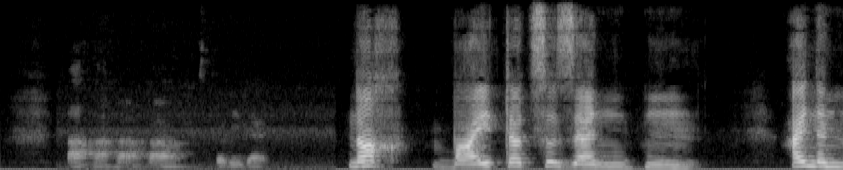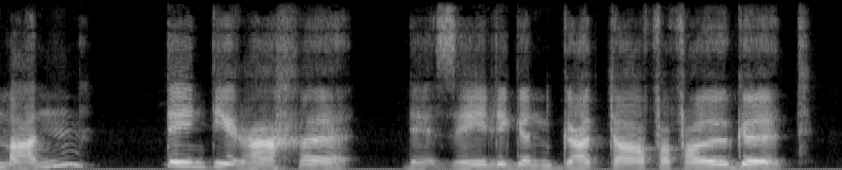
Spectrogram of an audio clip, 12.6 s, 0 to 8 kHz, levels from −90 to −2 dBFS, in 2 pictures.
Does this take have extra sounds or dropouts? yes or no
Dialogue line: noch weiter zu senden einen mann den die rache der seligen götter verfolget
yes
